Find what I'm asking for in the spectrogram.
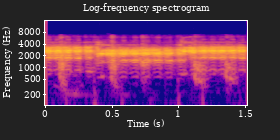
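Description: Sheep in the Minecraft video game bleat in a quick series of short, nasal, wavering calls that come close and clear, one after another with no other sound.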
